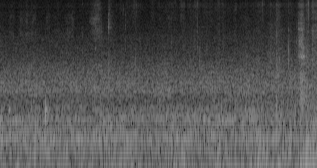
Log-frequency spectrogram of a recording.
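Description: Soft scratching of a pen writing notes by hand, quiet and close, continuous light strokes with small taps over a faint background hiss.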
